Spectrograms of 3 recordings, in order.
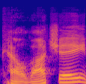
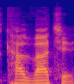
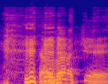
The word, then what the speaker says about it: Calvache: The pronunciation is Calvache. Calvache.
